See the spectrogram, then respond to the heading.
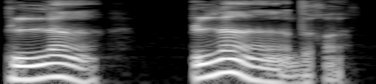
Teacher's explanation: you will get the sound un. So really, this nasal sound in your nose.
